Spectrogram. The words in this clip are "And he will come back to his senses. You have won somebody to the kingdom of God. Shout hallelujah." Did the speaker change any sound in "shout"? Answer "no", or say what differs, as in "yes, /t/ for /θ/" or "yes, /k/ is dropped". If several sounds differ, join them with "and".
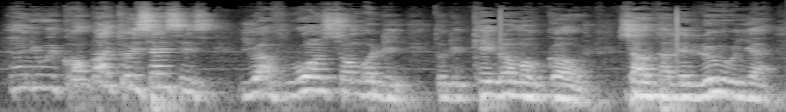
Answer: yes, /s/ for /ʃ/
